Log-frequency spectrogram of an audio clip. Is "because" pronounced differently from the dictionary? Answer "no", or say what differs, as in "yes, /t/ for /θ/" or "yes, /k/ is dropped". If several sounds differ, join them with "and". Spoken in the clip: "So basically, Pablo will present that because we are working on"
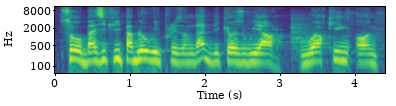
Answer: no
